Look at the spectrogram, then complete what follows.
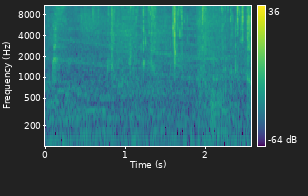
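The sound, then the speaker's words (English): Wet chewing of potato salad right into a microphone, with soft squishy smacks and clicks repeating steadily for a couple of seconds over a low rumble. “I put it in front of his face to say something funny, and he just chewed potato salad.”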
